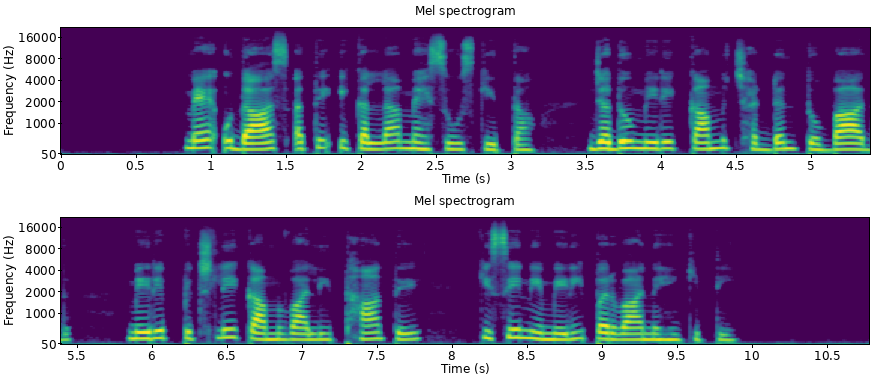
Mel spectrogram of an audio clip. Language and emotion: Punjabi, sad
